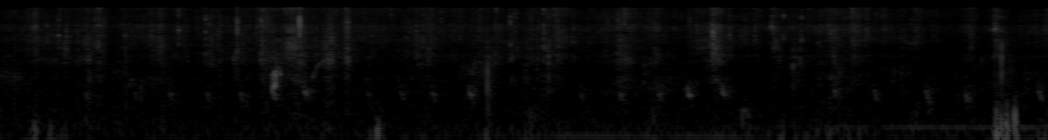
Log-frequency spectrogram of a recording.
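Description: Faint, irregular clicking and rustling of a flock of Muscovy ducks pecking and dabbling through a pile of cut greens, with an occasional short soft call.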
